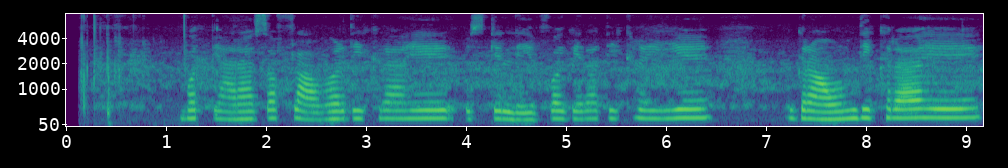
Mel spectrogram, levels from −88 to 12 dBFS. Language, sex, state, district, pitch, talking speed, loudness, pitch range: Hindi, female, Madhya Pradesh, Dhar, 215 Hz, 110 wpm, -16 LUFS, 205-230 Hz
